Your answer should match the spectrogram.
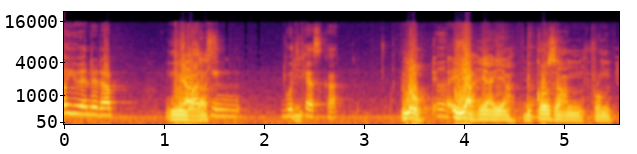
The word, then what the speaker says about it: KESCA: Spell it for me, Kes? Keska.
